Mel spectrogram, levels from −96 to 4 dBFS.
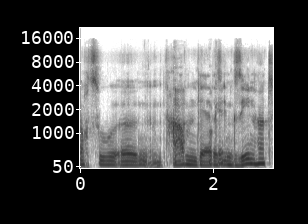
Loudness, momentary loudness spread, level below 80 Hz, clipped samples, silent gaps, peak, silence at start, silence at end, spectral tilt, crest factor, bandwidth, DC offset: -20 LUFS; 5 LU; -50 dBFS; under 0.1%; none; -2 dBFS; 0 s; 0 s; -5.5 dB/octave; 16 dB; 15.5 kHz; under 0.1%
